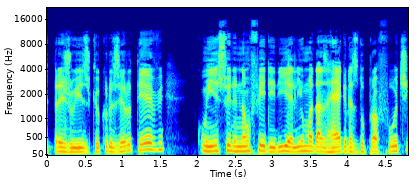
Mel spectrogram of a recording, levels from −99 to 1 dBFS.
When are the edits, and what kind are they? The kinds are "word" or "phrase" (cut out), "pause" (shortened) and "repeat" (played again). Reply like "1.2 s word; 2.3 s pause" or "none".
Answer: none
